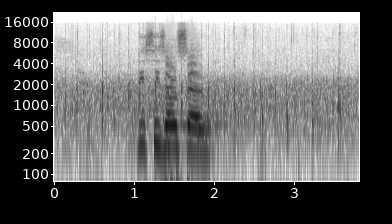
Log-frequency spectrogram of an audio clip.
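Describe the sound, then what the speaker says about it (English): Audience applause at a UN migration conference session on the Global Compact for Migration: steady clapping from the room runs throughout, while a voice briefly speaks and a short tonal sound rises over it midway. "please join me in a round of applause"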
